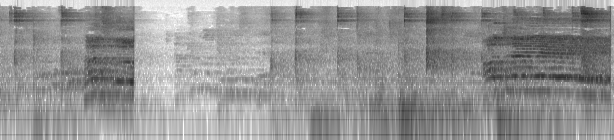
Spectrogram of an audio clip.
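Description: Table tennis rally: sharp clicks of the celluloid ball off rubber bats and the table. A player gives a short shout about a second in and a longer, louder shout near the end, the kind that greets a won point.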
